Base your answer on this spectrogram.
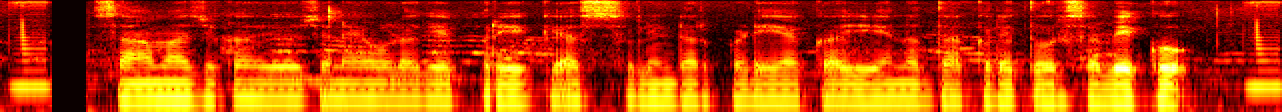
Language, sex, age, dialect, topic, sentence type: Kannada, male, 18-24, Central, banking, question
